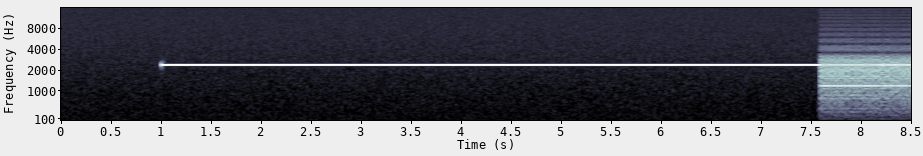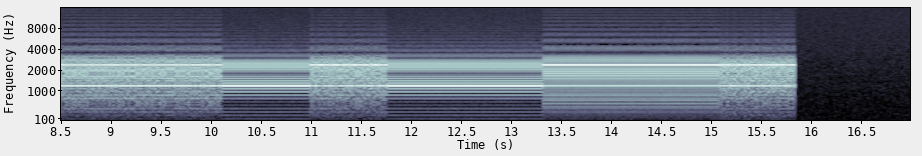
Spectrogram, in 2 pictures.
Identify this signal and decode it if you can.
Cassette data (Kansas City type), 1200 baud, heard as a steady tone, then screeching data.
